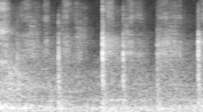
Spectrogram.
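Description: Chalk writing on a chalkboard: short scratching strokes and light taps as words are written, with a sharper tap about a second in.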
